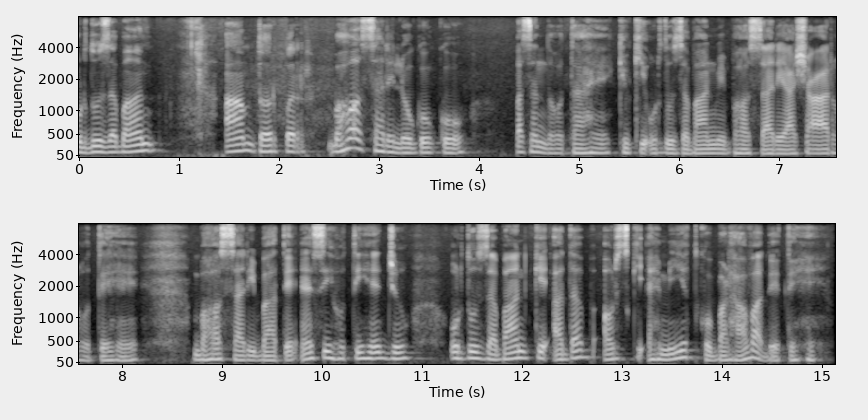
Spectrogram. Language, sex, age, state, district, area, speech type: Urdu, male, 30-45, Uttar Pradesh, Lucknow, rural, spontaneous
